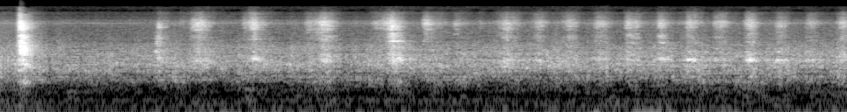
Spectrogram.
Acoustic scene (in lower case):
restroom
